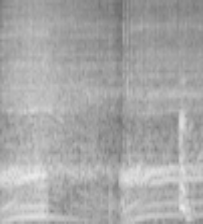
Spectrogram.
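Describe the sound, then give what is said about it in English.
A chainsaw runs loud, its engine whining and bogging as it cuts ice out so a moose can get its footing, pitch dipping and rising again in two strained surges over about two seconds. “Number one, a chainsaw. That's them chainsawing the ice out so the moose can get his footing.”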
